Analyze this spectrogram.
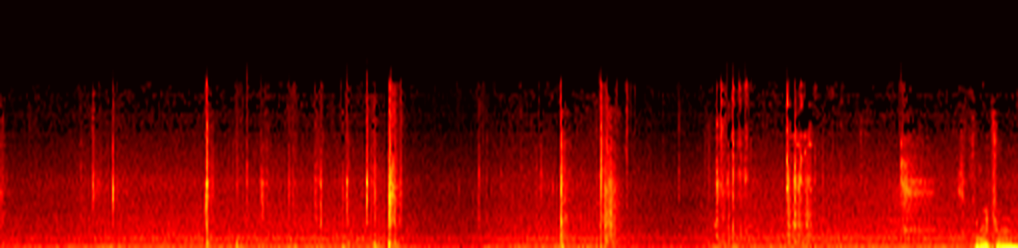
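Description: Fingers click and tap on the small metal parts inside an opened smartphone.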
